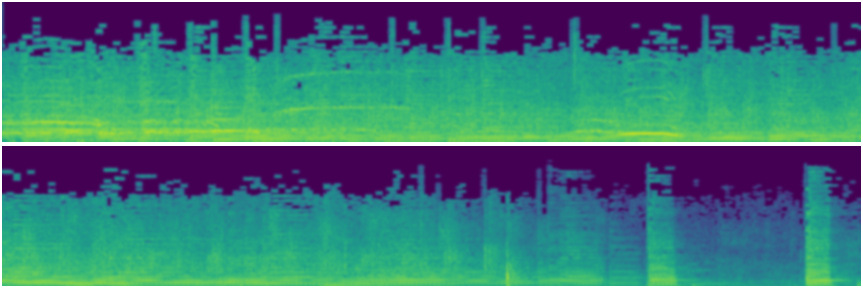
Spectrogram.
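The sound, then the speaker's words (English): A church audience shouts and whoops in praise to God over sustained music, rising voices sweeping up and down, then the crowd noise fades and a few sharp bursts ring out near the end. “Hey, let's give God a praise.”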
